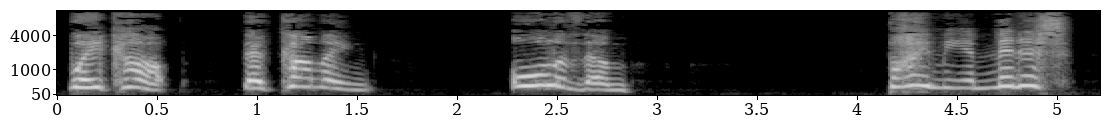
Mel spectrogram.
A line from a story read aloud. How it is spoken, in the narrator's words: She gasped the words out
